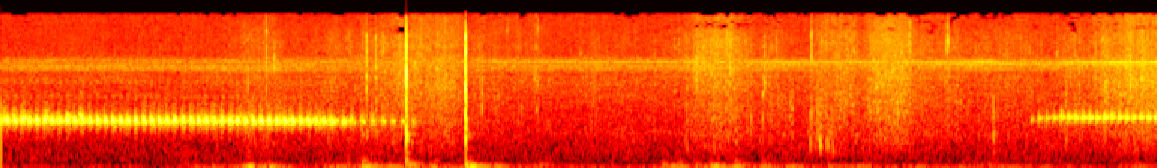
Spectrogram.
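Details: Frog and toad chorus: a fast, even pulsed trill for about two seconds, broken by two loud clicks, then a quiet stretch before the trill starts up again.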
